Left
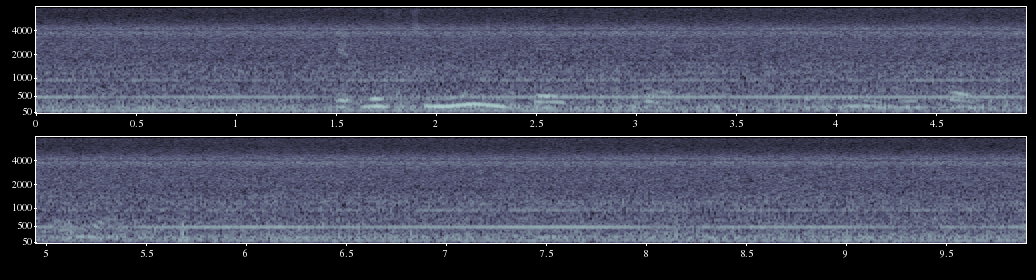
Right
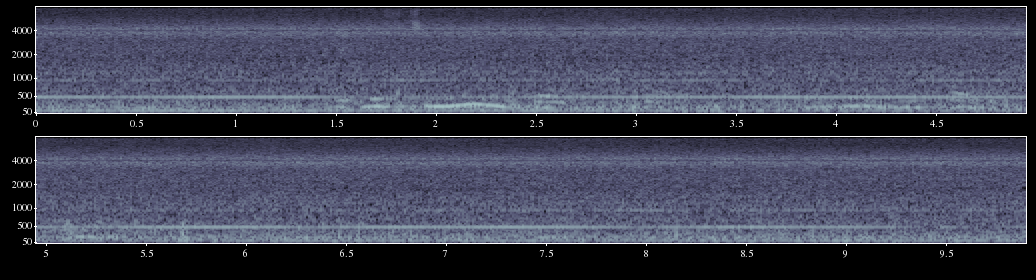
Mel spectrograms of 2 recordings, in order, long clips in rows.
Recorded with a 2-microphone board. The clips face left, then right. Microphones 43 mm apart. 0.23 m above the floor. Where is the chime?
No chime in this recording.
